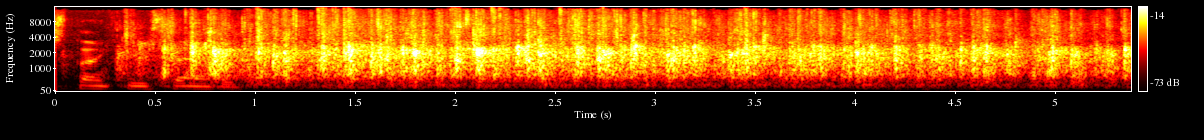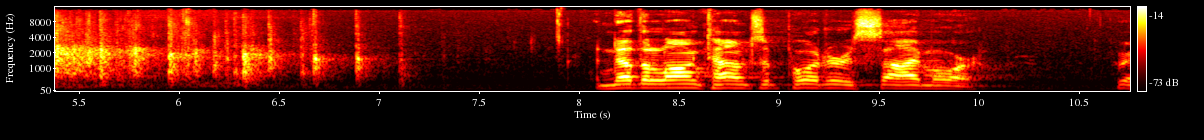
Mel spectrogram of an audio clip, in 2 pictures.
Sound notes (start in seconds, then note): 0.0 applause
